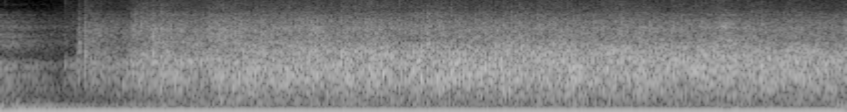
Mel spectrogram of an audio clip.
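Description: Sustained, dense applause from a church audience cheering a female singer, loud and steady throughout with no gaps, crowd close and filling the space.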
